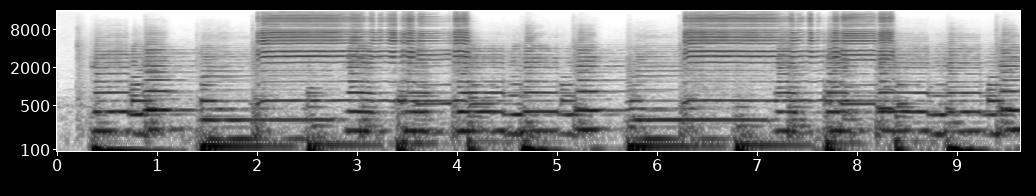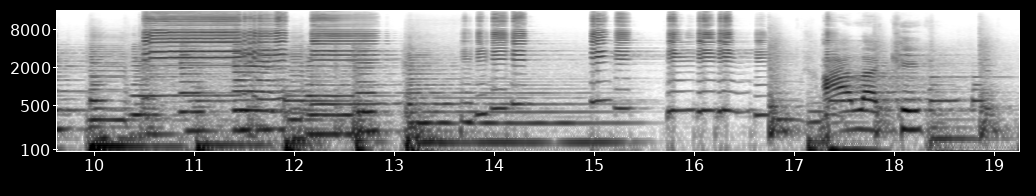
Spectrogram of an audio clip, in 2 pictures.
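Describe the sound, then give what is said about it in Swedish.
A 1940s swing-era song recording by an American saxophonist, bandleader and songwriter plays loudly, with punchy brass and saxophone riffs over a steady bouncing bass and drums, no singing yet in this stretch. “Den här killen han blev också känd som The King of the Jukebox.”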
